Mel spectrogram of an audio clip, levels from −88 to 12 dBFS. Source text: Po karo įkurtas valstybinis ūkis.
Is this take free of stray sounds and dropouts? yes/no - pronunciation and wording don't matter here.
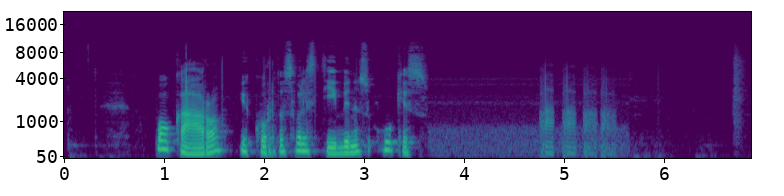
no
